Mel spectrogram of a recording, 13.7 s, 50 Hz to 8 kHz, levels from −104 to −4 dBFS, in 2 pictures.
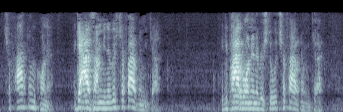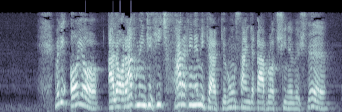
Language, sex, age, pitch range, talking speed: Persian, male, 60-79, 140-200 Hz, 130 wpm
